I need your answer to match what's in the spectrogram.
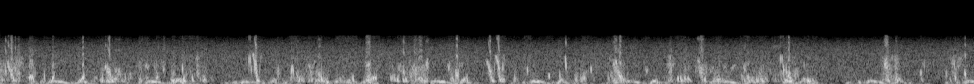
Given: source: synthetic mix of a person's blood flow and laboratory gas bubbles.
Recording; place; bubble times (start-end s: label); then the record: Doppler ultrasound of blood flow; precordium
0.00-0.39 s: bubbles
0.41-0.57 s: bubbles
0.78-1.33 s: bubbles
1.37-1.50 s: bubbles
1.53-1.66 s: bubbles
1.70-2.15 s: bubbles
2.45-2.63 s: bubbles
2.75-2.82 s: bubbles
2.86-3.30 s: bubbles
3.35-3.58 s: bubbles
3.62-3.80 s: bubbles
3.87-4.31 s: bubbles
4.47-4.71 s: bubbles
4.83-5.08 s: bubbles
5.12-5.20 s: bubbles
5.24-5.32 s: bubbles
5.45-5.54 s: bubbles
5.57-5.70 s: bubbles
5.73-5.95 s: bubbles
6.05-6.29 s: bubbles
6.44-6.51 s: bubbles
6.65-7.38 s: bubbles
7.40-8.17 s: bubbles
8.80-9.01 s: bubbles
9.18-9.29 s: bubbles
9.45-9.70 s: bubbles
From the record:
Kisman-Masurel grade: 343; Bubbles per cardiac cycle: rolling drumbeat, 9 or more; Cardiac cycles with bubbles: 100%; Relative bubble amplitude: loud (0.450 to 0.775); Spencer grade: 3 (all of the cardiac periods contain showers or single bubble signals, but not dominating or overriding the cardiac motion signals); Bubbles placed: anywhere in the cardiac cycle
